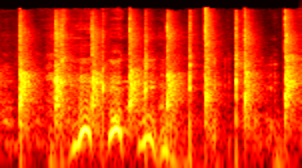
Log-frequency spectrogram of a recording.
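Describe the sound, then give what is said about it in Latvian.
A handful of sharp claps ring out in an uneven rhythm, applause for the author of the most sonorous riddle, with a voice murmuring or laughing underneath between them. “Strasts! Oh, aplausos! Viņam arī vajag!”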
